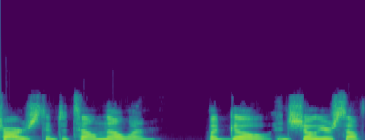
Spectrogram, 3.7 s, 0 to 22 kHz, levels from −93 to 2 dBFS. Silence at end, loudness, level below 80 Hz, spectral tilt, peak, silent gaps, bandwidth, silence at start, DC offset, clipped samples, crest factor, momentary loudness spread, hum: 0.1 s; -18 LUFS; -56 dBFS; -5.5 dB/octave; -2 dBFS; none; 7.6 kHz; 0 s; under 0.1%; under 0.1%; 16 dB; 8 LU; none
